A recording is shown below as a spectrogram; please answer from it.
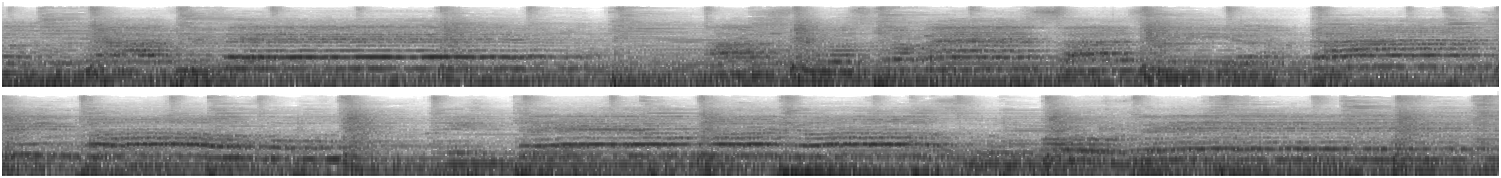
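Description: Women's choir singing a gospel song through microphones, with held, gliding notes over instrumental accompaniment with a steady beat and bass.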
